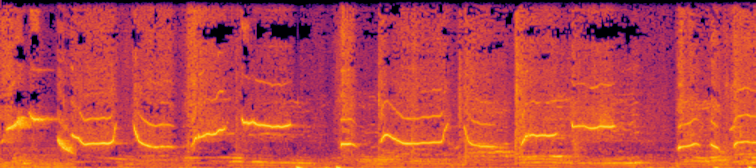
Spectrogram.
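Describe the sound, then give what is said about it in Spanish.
Loud, piercing human whistling of Silbo Gomero, the whistled language of La Gomera, in a speech-like pattern, with sliding, rising and falling pitches broken into phrases that mimic spoken language. Strong, with no talking. “El silbo gomero tiene la particularidad de que es muy potente y puede ser escuchado y entendido a larga distancia, ¿no?”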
